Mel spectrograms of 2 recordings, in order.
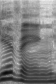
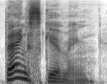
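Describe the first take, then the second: First: "Thanksgiving" with the weight on GIVING; thanks-GIVING; own New York stress. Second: "Thanksgiving" slowly, stressed on THANKS; THANKS-giving, falling away after the first beat; husband's front stress. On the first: Shown as a demonstration. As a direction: say Thanksgiving landing on the second part. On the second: Retold or imitated. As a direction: hit the first part of Thanksgiving hard. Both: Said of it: "he will hit the consonant".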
